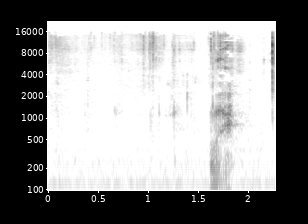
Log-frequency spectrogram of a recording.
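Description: A man biting into and chewing a soft donut, faint mouth and chewing sounds, with a brief voiced murmur about one and a half seconds in.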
